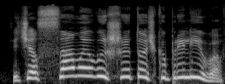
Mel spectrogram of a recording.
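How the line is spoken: Sudden cry. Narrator (Russian): вскрикнул Кук

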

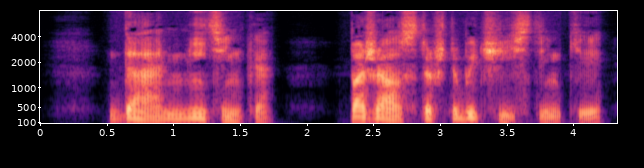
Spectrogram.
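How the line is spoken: Sad, sighing. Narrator (Russian): сказала графиня, грустно вздыхая

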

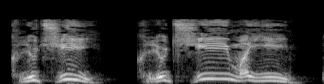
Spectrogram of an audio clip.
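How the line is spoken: Hoarse wheezing. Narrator (Russian): хрипя

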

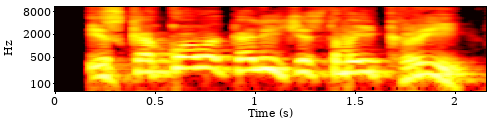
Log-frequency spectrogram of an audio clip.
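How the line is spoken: Furious shout. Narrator (Russian): вновь взбеленяясь, закричал Персиков

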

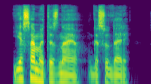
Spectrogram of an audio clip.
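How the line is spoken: Calm young man. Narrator (Russian): спокойно отвечал молодой человек

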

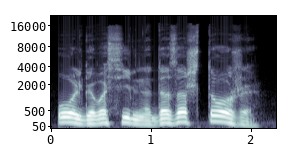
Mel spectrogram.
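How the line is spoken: Exclaiming. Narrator (Russian): воскликнул Саша

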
